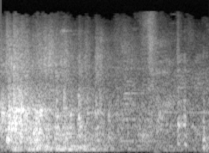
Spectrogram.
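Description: Bowling ball crashing into the pins: a sudden clatter of pins that dies away over about a second, with a few faint knocks near the end.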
